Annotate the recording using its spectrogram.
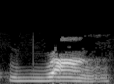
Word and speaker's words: wrong: And in this one, the W is silent, so we just say wrong.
